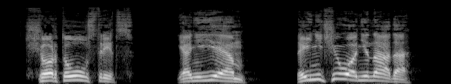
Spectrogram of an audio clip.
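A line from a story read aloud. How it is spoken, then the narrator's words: Snapping, almost vicious. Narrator (Russian): почти злобно огрызнулся Петр Ильич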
